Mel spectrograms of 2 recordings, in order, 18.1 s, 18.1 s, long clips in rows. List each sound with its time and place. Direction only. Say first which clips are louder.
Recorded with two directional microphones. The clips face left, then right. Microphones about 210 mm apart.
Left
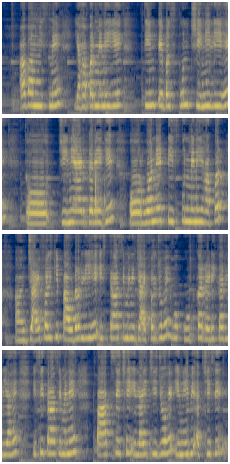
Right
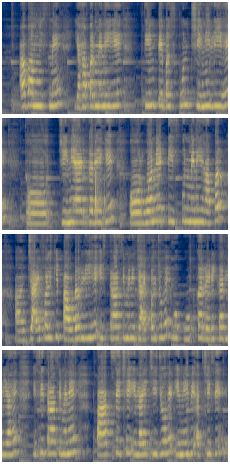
0.4 s speech: left 2 dB; 30° left (ahead or behind)
5.0 s music: left 6 dB; 45° left (ahead or behind)
6.2 s speech: left 5 dB; 45° left (ahead or behind)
